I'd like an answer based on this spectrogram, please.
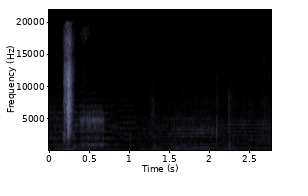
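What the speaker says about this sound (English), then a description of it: "They're gonna chase after a goat?" Goat bleating in a TV drama scene, a sharp loud bleat at the start followed by two more drawn-out, wavering bleats, heard over a steady musical or ambient background.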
